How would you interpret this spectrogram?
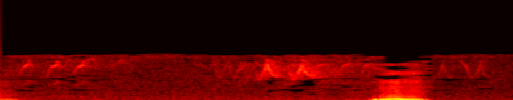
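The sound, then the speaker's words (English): Vultures calling outdoors, with faint scattered chirps at first, then one louder, harsh, rasping call near the end against a quiet background. “Vultures, huh? Let's get a closer look at those birds.”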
